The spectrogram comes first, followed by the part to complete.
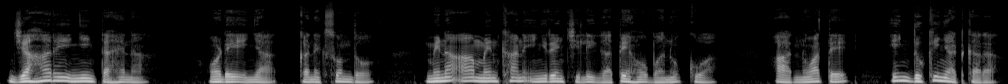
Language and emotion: Santali, sad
